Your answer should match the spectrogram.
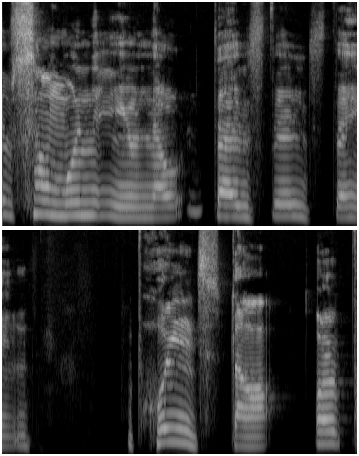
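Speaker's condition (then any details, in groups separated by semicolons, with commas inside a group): Cerebral palsy; voice often not understood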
